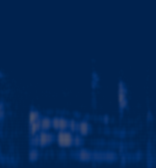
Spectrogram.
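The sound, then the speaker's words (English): A single drawn-out meow from a cat looking out the window, with a steady, slightly wavering tone lasting about a second, followed by a couple of brief soft chirps or noises, heard alone without talking. “Hello, kitty guy.”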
